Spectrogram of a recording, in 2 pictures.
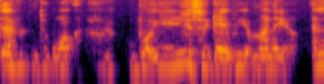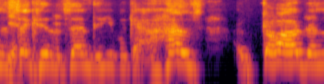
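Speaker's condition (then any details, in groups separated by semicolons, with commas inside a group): Cerebral palsy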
